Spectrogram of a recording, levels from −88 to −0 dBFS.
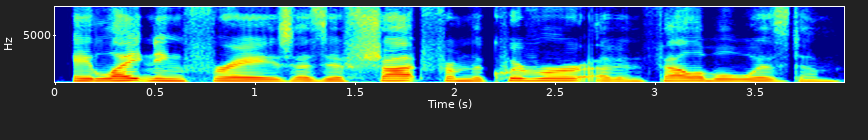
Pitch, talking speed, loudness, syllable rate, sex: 185 Hz, 180 wpm, -18 LUFS, 5.0 syllables/s, female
